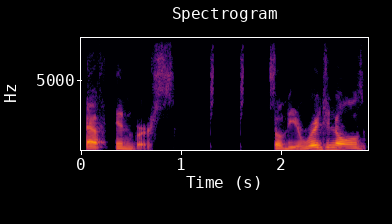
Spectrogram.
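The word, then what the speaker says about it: f⁻¹: it's f inverse so it's not F 2 negative 1 it's F inverse so the originals f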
